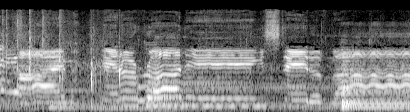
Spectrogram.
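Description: Grand piano playing an instrumental passage between sung lines of a slow song, with a few chord changes.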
